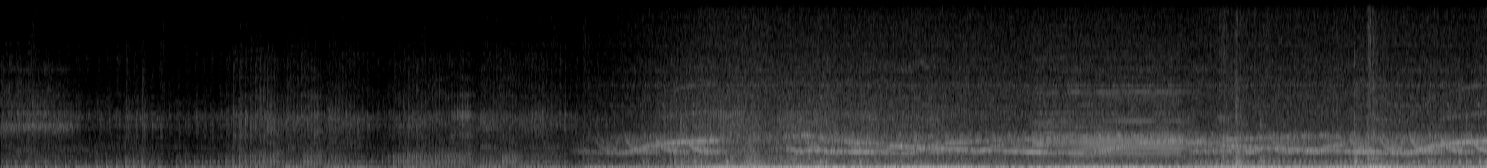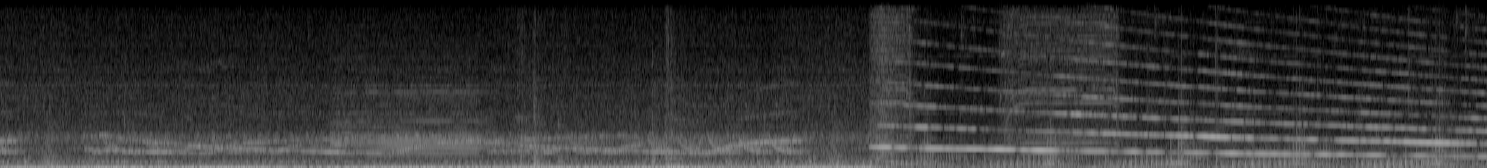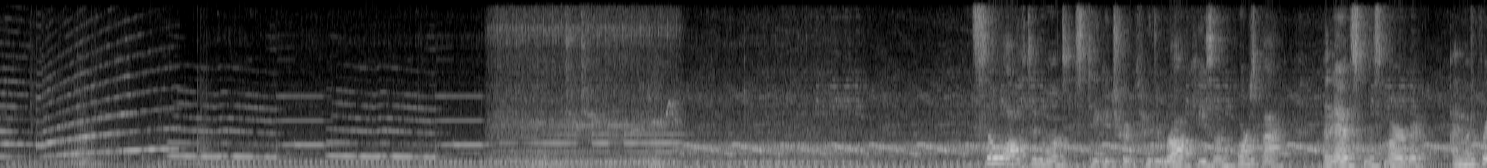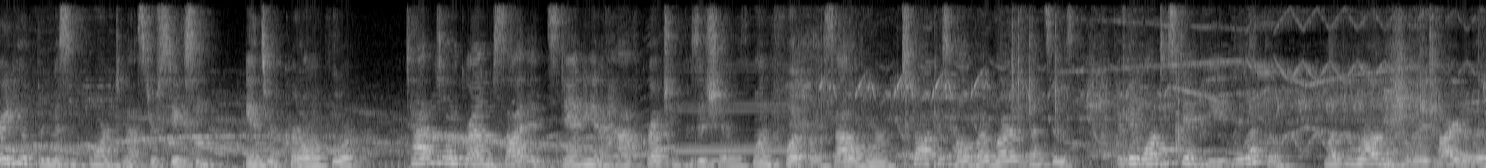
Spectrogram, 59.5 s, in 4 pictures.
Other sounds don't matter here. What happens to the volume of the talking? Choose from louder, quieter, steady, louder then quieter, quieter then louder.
steady.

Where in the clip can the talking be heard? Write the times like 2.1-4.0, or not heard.
39.4-59.4.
